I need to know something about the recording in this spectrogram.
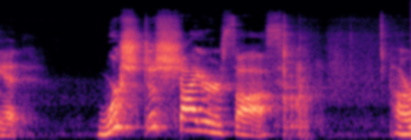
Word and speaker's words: Worcestershire: You know, it seems like everybody has issues pronouncing it. worst shire sauce.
